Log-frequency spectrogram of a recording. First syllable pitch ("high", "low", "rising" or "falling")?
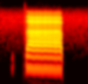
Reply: low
